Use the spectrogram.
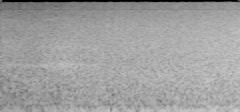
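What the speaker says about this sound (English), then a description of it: "it's pouring down outside" Heavy downpour outdoors, a continuous wash of dense hissing noise that swells slightly toward the end, with no voices over it.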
